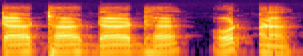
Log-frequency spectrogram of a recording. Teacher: मूर्धन्य से ट वर्ग का उच्चारण किया जाता है। जिसमें ट, ठ, ड, ढ, और ण का उच्चारण किया जाता है।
